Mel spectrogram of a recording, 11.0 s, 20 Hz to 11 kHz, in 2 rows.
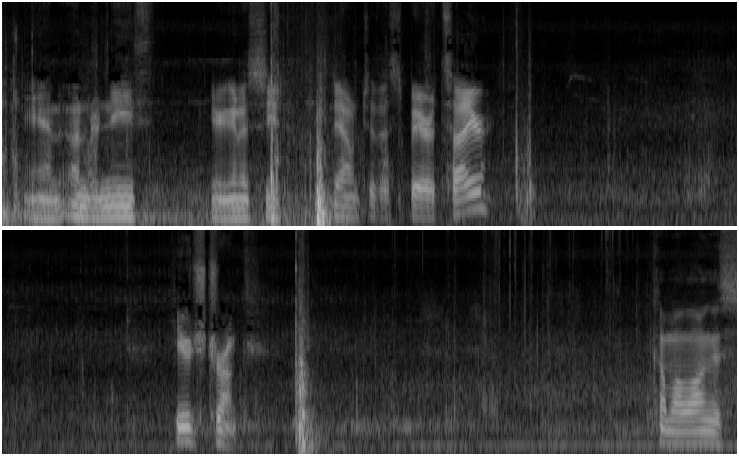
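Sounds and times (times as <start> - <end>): faint footsteps on gravel: 1.9 - 11.0.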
